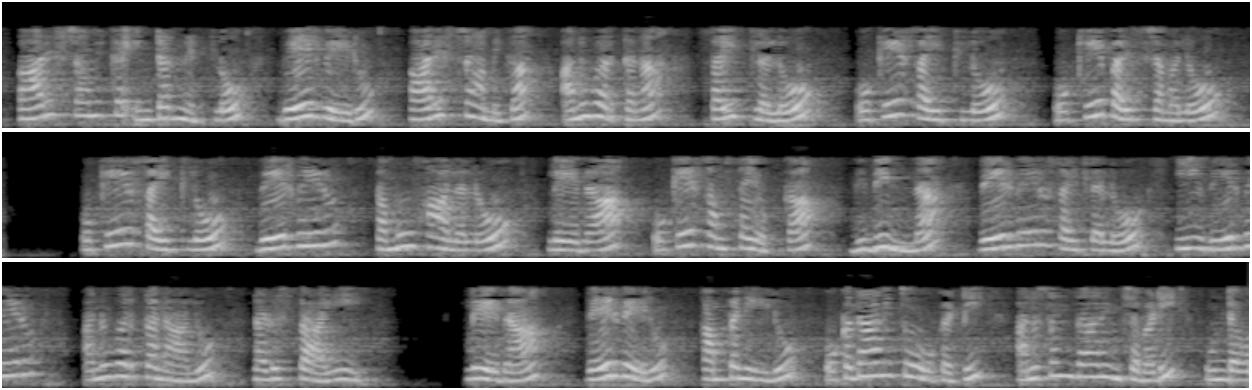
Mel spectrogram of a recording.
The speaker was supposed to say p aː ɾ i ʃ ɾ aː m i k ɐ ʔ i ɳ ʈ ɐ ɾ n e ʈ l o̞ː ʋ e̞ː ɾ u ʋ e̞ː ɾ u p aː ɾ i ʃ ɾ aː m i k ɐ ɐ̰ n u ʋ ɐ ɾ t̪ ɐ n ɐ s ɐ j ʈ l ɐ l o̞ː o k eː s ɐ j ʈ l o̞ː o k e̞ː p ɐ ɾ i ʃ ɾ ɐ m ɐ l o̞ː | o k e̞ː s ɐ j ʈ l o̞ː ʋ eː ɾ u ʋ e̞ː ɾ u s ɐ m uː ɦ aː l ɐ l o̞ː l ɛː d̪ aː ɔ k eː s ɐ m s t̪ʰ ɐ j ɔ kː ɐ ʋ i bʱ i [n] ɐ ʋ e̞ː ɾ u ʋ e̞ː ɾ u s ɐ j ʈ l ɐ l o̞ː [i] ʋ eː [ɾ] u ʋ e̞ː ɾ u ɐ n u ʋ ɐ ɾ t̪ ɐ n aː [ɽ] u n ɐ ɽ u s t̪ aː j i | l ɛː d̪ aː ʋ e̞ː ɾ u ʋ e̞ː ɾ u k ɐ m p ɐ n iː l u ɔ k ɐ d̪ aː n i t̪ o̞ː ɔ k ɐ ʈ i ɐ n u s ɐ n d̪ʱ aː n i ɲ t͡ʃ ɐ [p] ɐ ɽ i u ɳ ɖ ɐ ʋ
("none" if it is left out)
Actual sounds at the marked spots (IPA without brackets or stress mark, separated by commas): nː, iː, ɾ, l, b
